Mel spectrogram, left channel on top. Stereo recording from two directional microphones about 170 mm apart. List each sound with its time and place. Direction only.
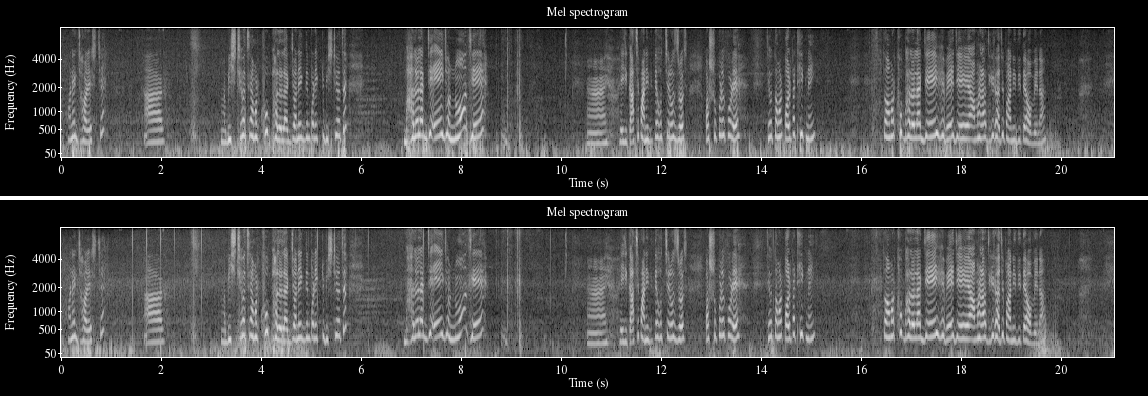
0.1 s a woman's voice: 15° left (ahead or behind)
2.6 s a woman's voice: 35° left (ahead or behind); by 5.3 s 10° left (ahead or behind)
5.3 s speech: 20° left (ahead or behind)
6.8 s speech: 45° left (ahead or behind)
10.5 s a woman's voice: 20° left (ahead or behind)
16.4 s a woman's voice: 25° left (ahead or behind)
18.1 s a woman's voice: 5° left (ahead or behind)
